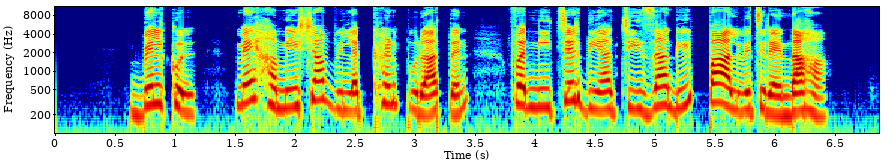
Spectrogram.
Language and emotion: Punjabi, happy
